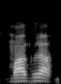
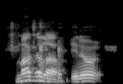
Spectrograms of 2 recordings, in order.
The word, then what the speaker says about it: Magala: Magla. I'm saying it wrong. Magala.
